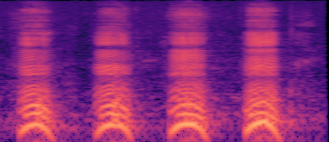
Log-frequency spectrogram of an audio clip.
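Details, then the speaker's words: Vocal imitation of an aortic stenosis murmur in a CCRN lecture: four very harsh voiced bursts with no separate lub-dub, described as pansystolic, lasting throughout systole and radiating widely. "what you're gonna be hearing is a very harsh noise very harsh horribly harsh mmm and radiates all over the place"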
